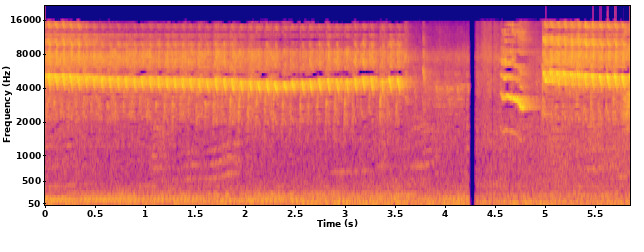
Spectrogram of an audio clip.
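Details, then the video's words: Grey-cheeked bulbul used as a master songbird, 'tembakan cililin' style: a long, steady, high rattling trill fades out, followed by a short rising whistle and a fresh burst of the same rapid buzzy trill. "BURUNG CUCAK JENGGOT GACOR‼️Burung masteran tembakan cililin"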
